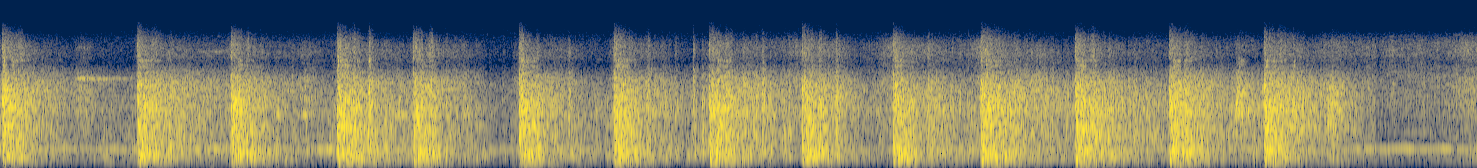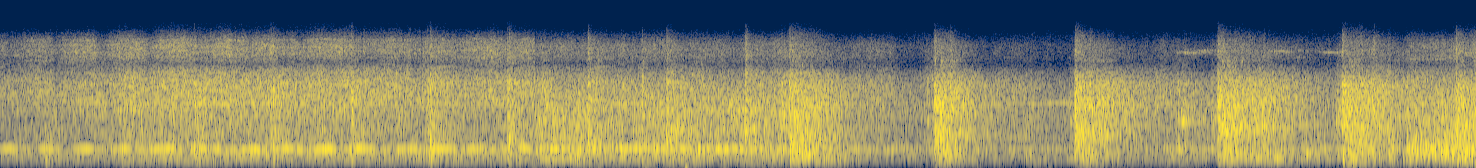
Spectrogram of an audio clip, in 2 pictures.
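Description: Counterblow forging hammer striking hot metal in a forge, heavy blows about once a second. For several seconds in the middle the blows give way to a steady hiss as a spray lance plays over the dies, then the blows resume.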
